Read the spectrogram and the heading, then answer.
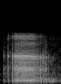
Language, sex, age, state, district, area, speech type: Tamil, male, 18-30, Tamil Nadu, Tiruvannamalai, rural, conversation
